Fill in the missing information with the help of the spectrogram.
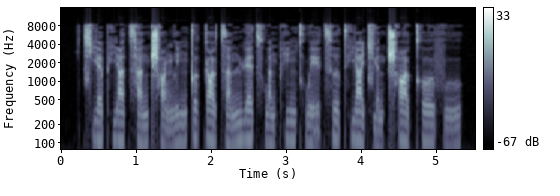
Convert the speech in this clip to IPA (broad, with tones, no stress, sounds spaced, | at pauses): t͡ɕʰ j ɛ˧˥ pʰ j ä˧˥ t͡sʰ a˧˥ n ʈ͡ʂʰ ɑ̰˨˩ ŋ l i˧˥ ŋ t̪ ɤ˥ k ɑ˥˩ ʊ̯ t͡s a˧˥ n m ɥ ɛ˥ t͡sʰ w a˨ n pʰ i˥ ŋ kʰ w ḛ˨˩ ɪ̯ t͡sʰ ɹ̩˥˧ t̪ʰ j ä˥˩ t͡ɕ ɥ ɛ˩ n ʈ͡ʂʰ ɑ˥˩ ʊ̯ kʰ o˥ ʊ̯ f u˧˥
